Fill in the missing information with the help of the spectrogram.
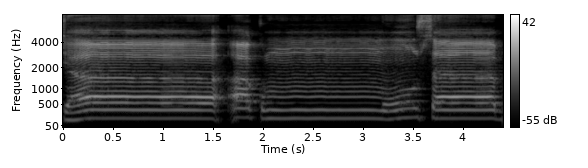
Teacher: میم ساکن کے بعد میم مشدد آ رہی ہے، دونوں کو ملا کر غنے کے ساتھ ادا کیا جائے گا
